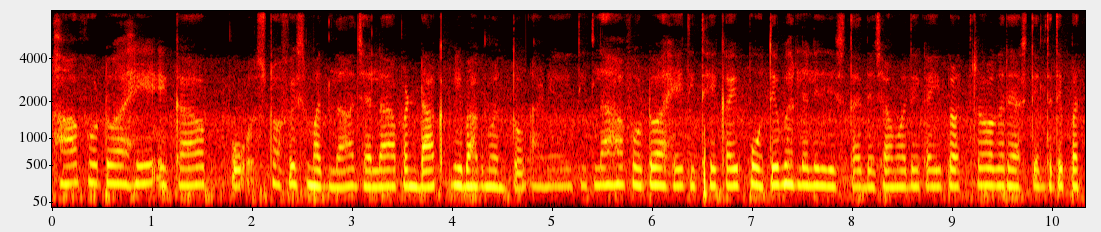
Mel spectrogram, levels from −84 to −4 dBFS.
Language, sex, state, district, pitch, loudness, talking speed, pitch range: Marathi, female, Maharashtra, Dhule, 225 Hz, -26 LUFS, 185 wpm, 215-235 Hz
